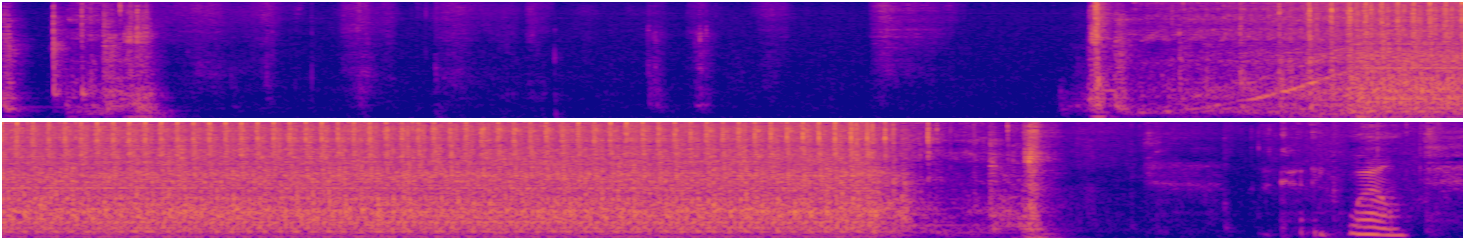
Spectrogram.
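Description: Sewing machine stitching a Sawtooth Star quilt block: quiet handling noises, then a loud steady mechanical whir that holds for about six seconds before stopping, followed by more handling.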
